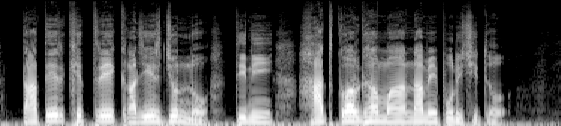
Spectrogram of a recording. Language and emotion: Bengali, neutral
